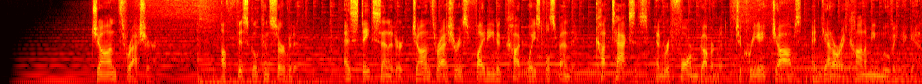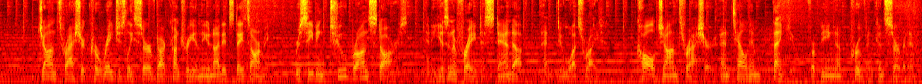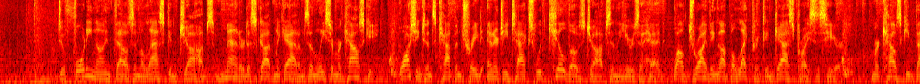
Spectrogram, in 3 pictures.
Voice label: REPUBLICAN, Male VOs, Political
